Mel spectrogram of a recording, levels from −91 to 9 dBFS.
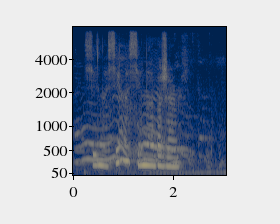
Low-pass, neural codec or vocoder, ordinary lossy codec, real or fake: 7.2 kHz; none; none; real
